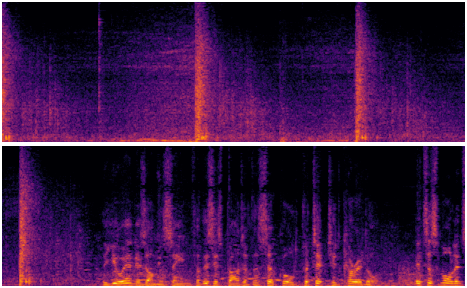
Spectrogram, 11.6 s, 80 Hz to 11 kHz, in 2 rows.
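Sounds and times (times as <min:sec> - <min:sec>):
gunshots of forces returning fire after a sniper attack: 0:00.0 - 0:01.2, 0:02.4 - 0:03.4, 0:04.2 - 0:07.0
low steady rumble: 0:00.0 - 0:11.5
speech: 0:07.0 - 0:11.5.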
